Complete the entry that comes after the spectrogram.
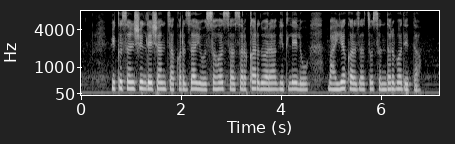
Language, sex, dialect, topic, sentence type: Marathi, female, Southern Konkan, banking, statement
